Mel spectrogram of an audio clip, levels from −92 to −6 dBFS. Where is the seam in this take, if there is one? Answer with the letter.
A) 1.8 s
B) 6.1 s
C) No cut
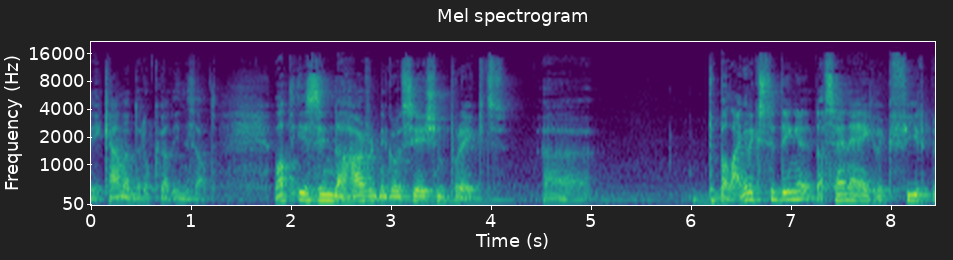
C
